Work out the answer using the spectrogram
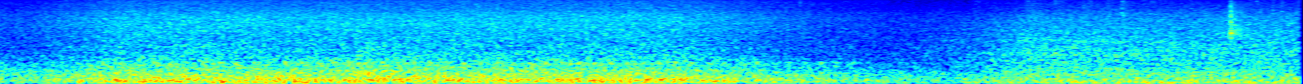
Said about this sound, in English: I wasn't expecting the falls to be as active as they usually are in the summer. I thought it would be a lot quieter. But the roaring sounds of the water crashing through the floodgates and into the falls is still just as loud as it is in the summer.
